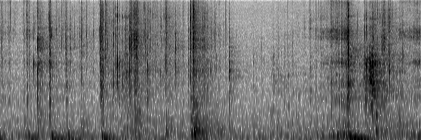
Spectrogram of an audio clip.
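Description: A utility knife blade scrapes along the edge of a dry, cream-colored Nevskaya Cosmetics solid soap bar, shaving off flakes. Quiet, bright, crumbly scraping and crinkling bursts come in uneven strokes, each ending almost at once, with faint hiss between them.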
